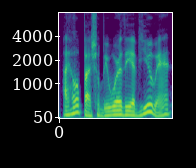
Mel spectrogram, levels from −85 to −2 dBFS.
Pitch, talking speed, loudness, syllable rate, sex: 125 Hz, 355 wpm, -16 LUFS, 6.9 syllables/s, male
